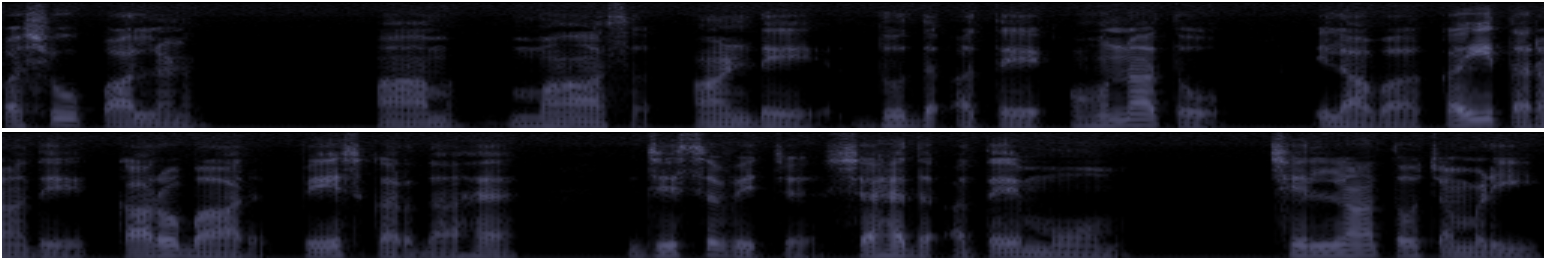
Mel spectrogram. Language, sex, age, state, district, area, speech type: Punjabi, male, 18-30, Punjab, Jalandhar, urban, spontaneous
